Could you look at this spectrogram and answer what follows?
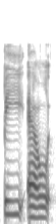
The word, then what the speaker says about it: Bledsoe: I hope I've pronounced that correctly. It's Bledsoe.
